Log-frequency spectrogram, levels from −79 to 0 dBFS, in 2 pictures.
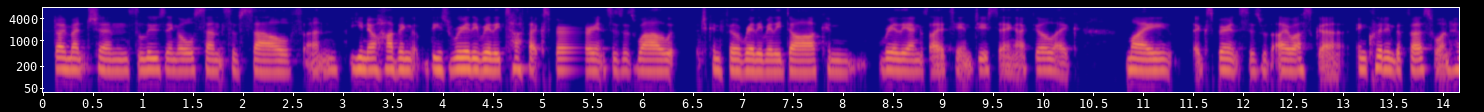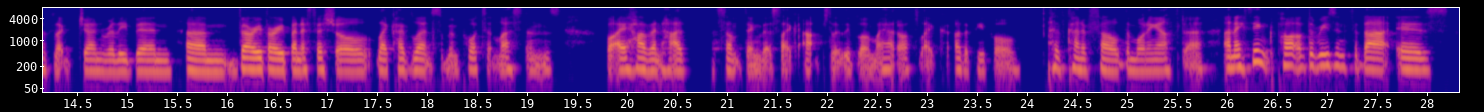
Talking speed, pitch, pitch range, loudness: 180 wpm, 155 Hz, 150-165 Hz, -30 LUFS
